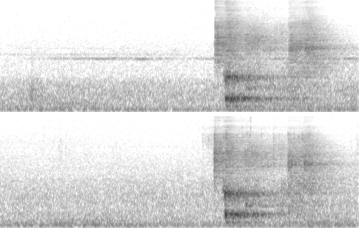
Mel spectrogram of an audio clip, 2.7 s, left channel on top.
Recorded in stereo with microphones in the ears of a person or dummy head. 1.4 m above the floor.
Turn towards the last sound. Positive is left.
turn(degrees=-45)  # may be behind; listen again after turning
